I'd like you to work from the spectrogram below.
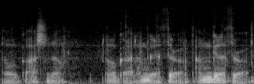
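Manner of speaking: low, quiet queasy muttering; queasy dread. Retold or imitated. Teller replays his sick thoughts on the scooter, queasy and low. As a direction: mutter it, imitating someone about to vomit. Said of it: "I started feeling so sick".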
